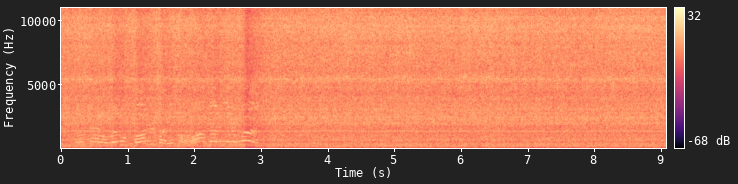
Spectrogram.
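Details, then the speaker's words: 1997 GMC 1500 5.7L Vortec V8 idling after fuel pump and plugged canister fuel filter replacement: steady, even hum with only a faint flutter underneath; normal idle. "well the fuel filter was definitely plugged got a little bit of flutter but i don't know that i'm going to worry about that too much"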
